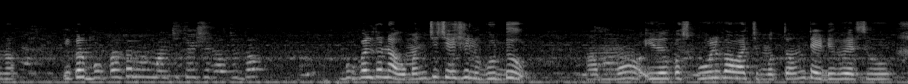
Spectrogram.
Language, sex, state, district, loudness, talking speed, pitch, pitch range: Telugu, female, Andhra Pradesh, Guntur, -26 LUFS, 110 wpm, 280 Hz, 250-315 Hz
